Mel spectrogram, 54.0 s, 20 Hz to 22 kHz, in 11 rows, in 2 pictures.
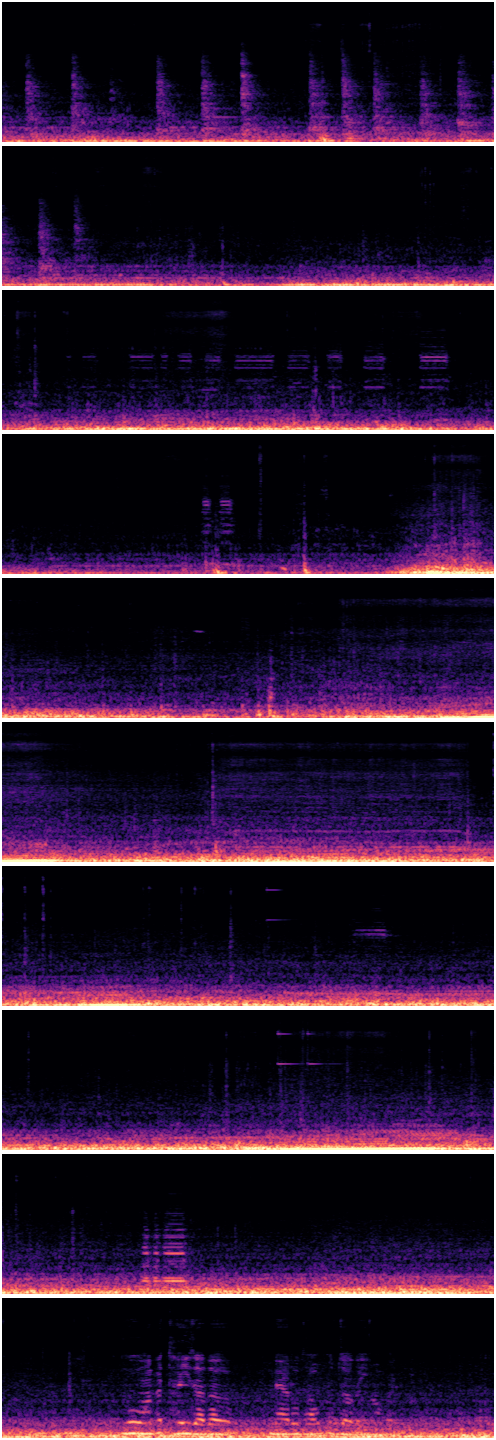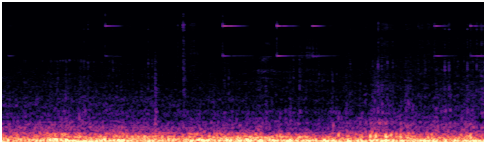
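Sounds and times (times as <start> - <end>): vehicle engine and road noise: 0.0 - 54.0.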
